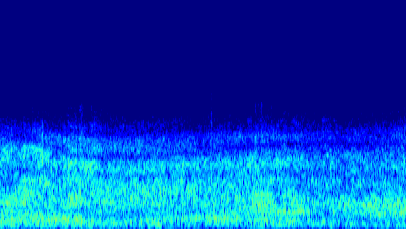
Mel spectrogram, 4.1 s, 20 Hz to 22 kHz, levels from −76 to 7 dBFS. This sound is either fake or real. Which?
real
